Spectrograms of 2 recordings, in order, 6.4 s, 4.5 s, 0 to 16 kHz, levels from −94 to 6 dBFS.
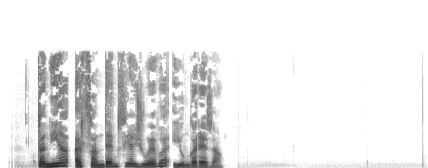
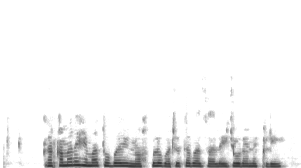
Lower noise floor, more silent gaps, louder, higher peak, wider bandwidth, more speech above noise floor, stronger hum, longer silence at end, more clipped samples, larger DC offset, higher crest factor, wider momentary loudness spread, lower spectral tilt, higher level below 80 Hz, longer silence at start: first, -84 dBFS vs -60 dBFS; neither; first, -19 LUFS vs -23 LUFS; first, 0 dBFS vs -8 dBFS; first, 11.5 kHz vs 4.9 kHz; first, 66 dB vs 38 dB; neither; first, 3.15 s vs 0.3 s; neither; neither; first, 20 dB vs 14 dB; about the same, 8 LU vs 7 LU; second, -5 dB/octave vs -10.5 dB/octave; first, -68 dBFS vs -74 dBFS; about the same, 0.55 s vs 0.65 s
